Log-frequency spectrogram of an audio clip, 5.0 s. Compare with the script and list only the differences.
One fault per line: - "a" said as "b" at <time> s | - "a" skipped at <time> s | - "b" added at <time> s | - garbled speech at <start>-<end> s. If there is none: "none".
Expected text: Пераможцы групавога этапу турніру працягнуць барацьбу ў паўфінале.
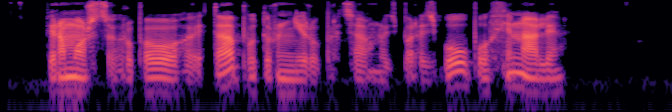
none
